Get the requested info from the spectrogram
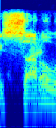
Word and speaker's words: Subtle: Well, I think you've gone a long way to getting people to fall in love with the book called Subtle Words, Subtle. It's interesting that B is silent, if I say it correctly. Subtle right.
